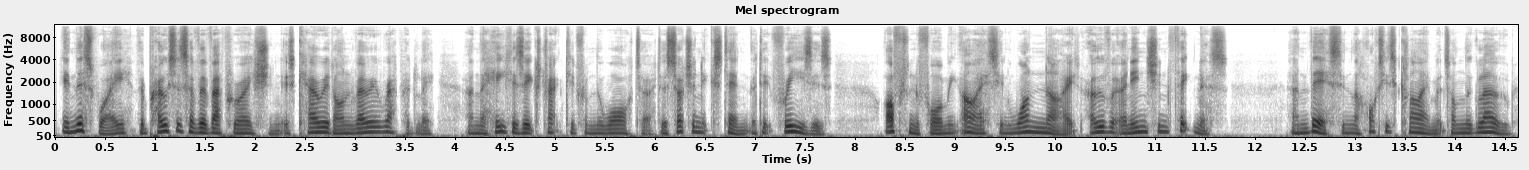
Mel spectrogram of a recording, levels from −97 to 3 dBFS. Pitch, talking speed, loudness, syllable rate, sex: 130 Hz, 195 wpm, -21 LUFS, 5.5 syllables/s, male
